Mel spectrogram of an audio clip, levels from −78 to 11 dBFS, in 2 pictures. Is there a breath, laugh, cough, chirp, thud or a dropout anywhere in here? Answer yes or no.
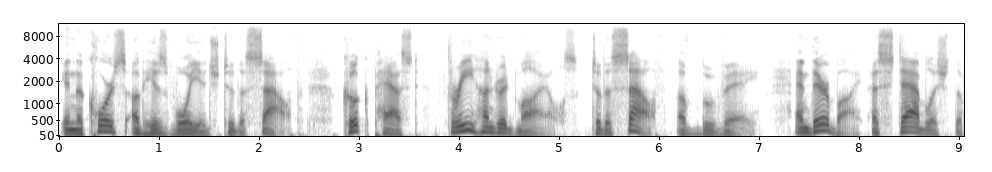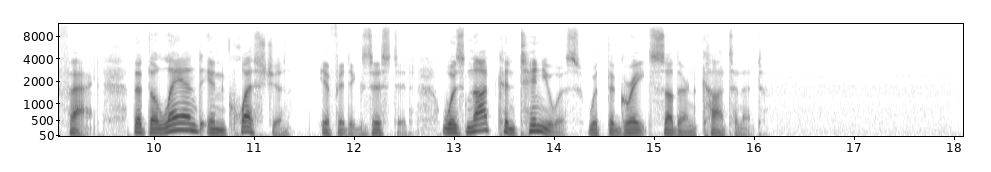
no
